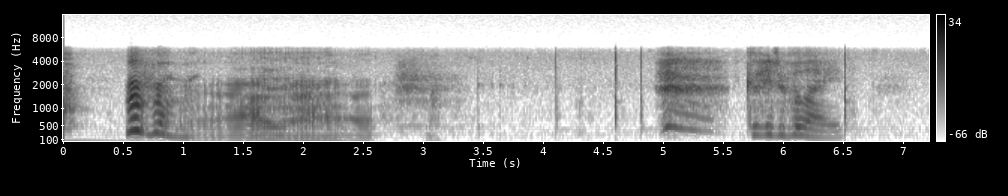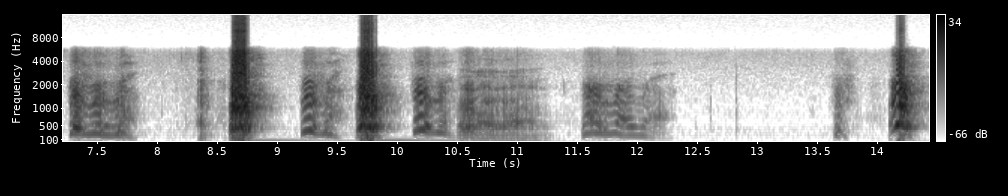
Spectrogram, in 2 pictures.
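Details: Amstaff and pit bull mix Wolf talking back to its owner: drawn-out wavering groans and whines, then a run of loud sharp barks near the middle, more grumbling yowls, and a final bark; speech faintly present.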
